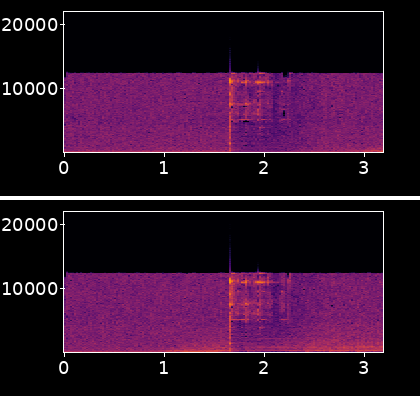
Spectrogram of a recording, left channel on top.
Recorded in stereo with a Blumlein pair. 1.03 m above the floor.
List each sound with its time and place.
1.6 s keys jangling: 10° right, 0.5 m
